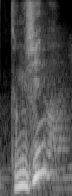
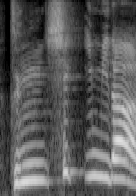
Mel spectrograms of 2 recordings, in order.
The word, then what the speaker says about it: 등식: 등신? 등신이라고 하면 안 됩니다. 발음 똑바로 해주세요. 등식입니다 라고 얘기를 해야 되지.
